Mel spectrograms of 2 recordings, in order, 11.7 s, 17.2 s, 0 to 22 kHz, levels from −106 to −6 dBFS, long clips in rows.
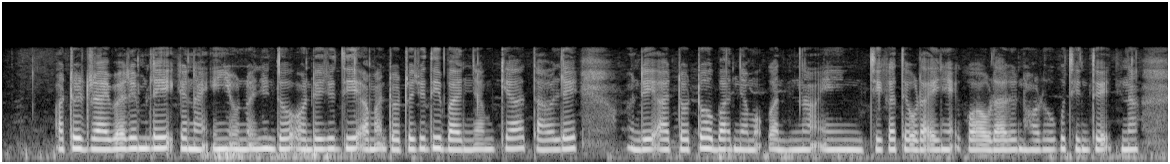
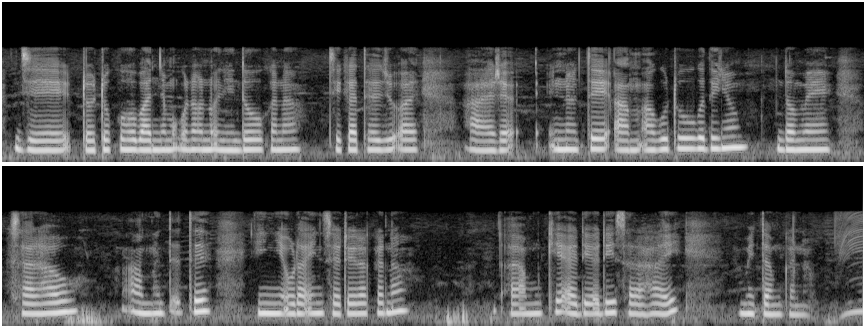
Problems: low volume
